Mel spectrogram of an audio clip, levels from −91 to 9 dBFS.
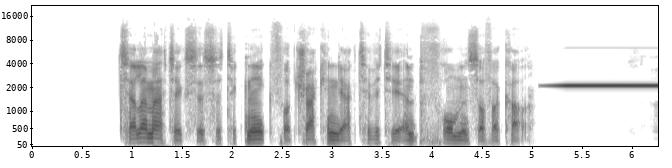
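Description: At 5.06 s, right after "performance of a car", a loudspeaker feedback squeal starts: the microphone re-amplifies its own speaker output at 2.1 kHz, and that single tone swells over roughly a third of a second to about 10 dB above the speech, running to the end. Unlike a steady interfering tone, it grows by itself.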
